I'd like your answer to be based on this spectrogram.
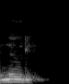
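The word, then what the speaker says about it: Nudy: How do you say it? Nutty or Nudie? – I think it's Nudie.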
